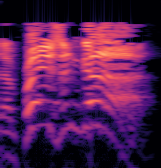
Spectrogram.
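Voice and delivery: high, loud and slow proclamation; joyful reply. Retold or imitated. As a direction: announce it proudly, drawn out. Preacher's joyful reply retold.

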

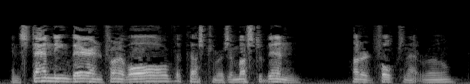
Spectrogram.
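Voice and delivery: usual speaking voice

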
